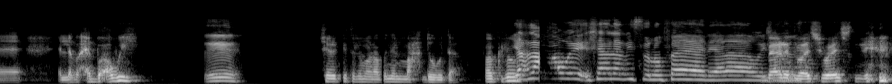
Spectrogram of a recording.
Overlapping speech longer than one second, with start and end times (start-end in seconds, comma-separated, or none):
none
